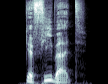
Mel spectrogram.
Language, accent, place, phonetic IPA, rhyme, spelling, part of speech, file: German, Germany, Berlin, [ɡəˈfiːbɐt], -iːbɐt, gefiebert, verb, De-gefiebert.ogg
- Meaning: past participle of fiebern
